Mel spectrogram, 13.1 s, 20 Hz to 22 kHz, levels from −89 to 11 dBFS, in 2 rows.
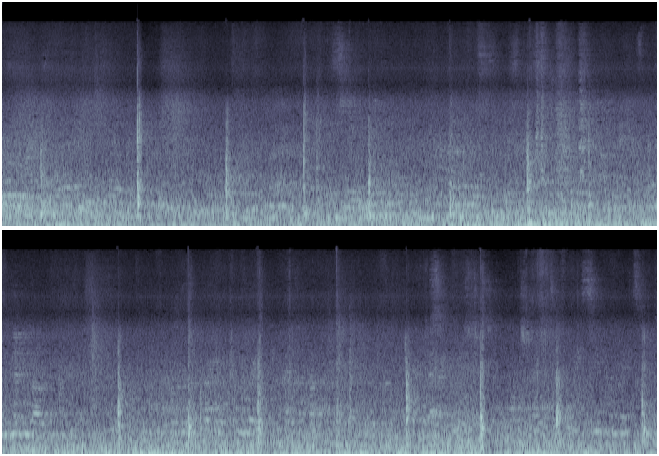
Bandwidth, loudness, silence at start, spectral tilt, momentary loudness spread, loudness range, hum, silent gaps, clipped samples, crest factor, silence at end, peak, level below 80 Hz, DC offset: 16 kHz; -22 LUFS; 0 s; -6 dB/octave; 4 LU; 1 LU; none; none; under 0.1%; 20 dB; 0 s; 0 dBFS; -24 dBFS; under 0.1%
